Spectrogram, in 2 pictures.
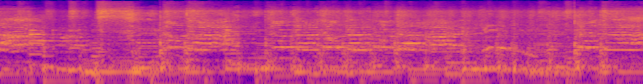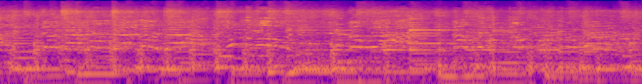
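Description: Live band playing upbeat rock music, with electric bass guitar and a singer.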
